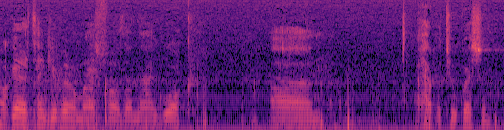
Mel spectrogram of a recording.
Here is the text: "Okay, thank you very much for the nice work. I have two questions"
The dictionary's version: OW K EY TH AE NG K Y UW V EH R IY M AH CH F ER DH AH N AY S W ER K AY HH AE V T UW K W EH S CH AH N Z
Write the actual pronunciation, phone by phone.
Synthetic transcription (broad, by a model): OW K EY TH AE NG K Y UW V EH R IY M AH CH F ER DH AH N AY W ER K AY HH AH V T UW K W EH S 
